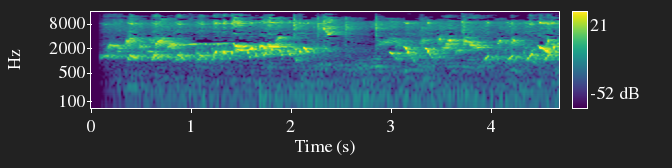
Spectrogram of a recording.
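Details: White-rumped shama voice: a dense, continuous run of overlapping warbled and slurred notes, bright and rapid, with short rising and falling phrases throughout.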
